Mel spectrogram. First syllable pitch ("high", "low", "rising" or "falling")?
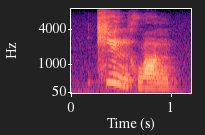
falling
